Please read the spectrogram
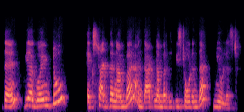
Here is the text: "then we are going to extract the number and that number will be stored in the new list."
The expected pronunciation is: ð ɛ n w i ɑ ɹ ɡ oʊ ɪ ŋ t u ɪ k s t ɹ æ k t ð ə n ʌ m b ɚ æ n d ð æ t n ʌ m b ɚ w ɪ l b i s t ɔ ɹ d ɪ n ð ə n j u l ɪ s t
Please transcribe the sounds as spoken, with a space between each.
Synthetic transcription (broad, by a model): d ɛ n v i ɑ ɹ ɡ oʊ ɪ ŋ t u ɪ k s t ɹ æ k t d ə n ʌ m b ɚ æ n d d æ t n ʌ m b ɚ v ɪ l b i s t ɔ l d ɪ n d ə n j u l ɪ s t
